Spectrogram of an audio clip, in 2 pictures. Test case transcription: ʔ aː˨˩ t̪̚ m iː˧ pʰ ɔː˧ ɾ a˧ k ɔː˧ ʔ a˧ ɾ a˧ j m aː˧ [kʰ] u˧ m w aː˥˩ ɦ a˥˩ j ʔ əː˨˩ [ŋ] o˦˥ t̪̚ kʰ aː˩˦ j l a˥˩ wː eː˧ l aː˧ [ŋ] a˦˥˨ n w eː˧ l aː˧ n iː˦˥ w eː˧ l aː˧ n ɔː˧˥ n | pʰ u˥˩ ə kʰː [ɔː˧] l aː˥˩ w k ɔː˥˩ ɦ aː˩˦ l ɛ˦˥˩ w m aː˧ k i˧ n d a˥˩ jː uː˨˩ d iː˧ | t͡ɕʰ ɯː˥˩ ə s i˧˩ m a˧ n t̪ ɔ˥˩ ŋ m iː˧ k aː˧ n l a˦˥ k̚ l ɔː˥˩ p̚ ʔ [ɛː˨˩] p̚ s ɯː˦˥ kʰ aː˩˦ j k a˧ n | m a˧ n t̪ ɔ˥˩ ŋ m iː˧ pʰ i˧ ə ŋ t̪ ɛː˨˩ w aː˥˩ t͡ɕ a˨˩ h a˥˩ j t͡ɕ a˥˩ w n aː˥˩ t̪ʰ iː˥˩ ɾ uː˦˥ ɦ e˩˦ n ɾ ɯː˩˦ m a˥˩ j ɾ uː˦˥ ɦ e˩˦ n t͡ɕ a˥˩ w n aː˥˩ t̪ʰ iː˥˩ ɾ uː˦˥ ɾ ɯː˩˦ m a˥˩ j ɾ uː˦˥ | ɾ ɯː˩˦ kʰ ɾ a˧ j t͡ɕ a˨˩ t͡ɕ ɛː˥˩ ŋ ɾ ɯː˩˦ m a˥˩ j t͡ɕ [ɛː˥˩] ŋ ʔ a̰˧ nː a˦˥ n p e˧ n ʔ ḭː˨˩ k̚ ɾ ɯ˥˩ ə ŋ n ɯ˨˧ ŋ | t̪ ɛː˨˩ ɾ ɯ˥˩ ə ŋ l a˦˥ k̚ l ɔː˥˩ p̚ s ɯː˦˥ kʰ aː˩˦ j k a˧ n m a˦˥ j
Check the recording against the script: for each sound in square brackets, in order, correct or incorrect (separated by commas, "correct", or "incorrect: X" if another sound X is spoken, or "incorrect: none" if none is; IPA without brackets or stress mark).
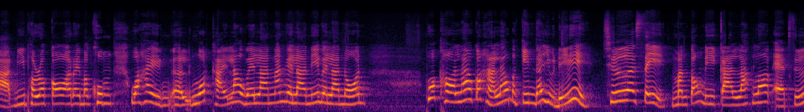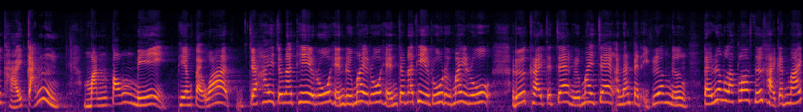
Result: correct, correct, incorrect: n, correct, correct, correct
